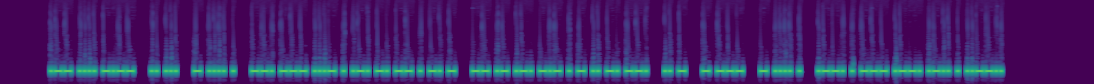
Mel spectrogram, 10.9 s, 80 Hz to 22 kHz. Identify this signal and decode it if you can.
Morse code, heard as a keyed tone, about 50 wpm, 700 Hz. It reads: WHY IS THE GOVERNMENT MARKETING IT TO THE PEOPLE?
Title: Sentences from Top 1000 Words - Review Part 5 - 50wpm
